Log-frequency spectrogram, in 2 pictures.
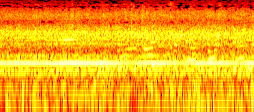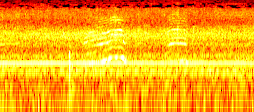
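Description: Steady motor drone with a constant whine, with a single sharp click about four seconds in.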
